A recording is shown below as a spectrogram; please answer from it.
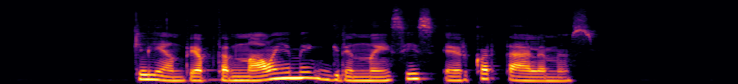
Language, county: Lithuanian, Panevėžys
